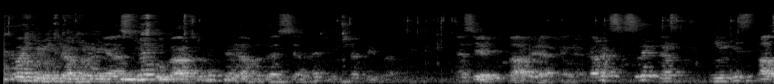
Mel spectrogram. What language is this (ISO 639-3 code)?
hye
